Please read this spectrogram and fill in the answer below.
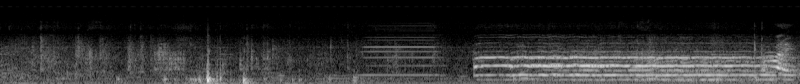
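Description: Shape-note singing class murmuring and turning pages, with two thumps about two seconds in. A single steady note then sounds to give the pitch, and a moment later the whole class sings a sustained chord together, held about three seconds until it breaks off.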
